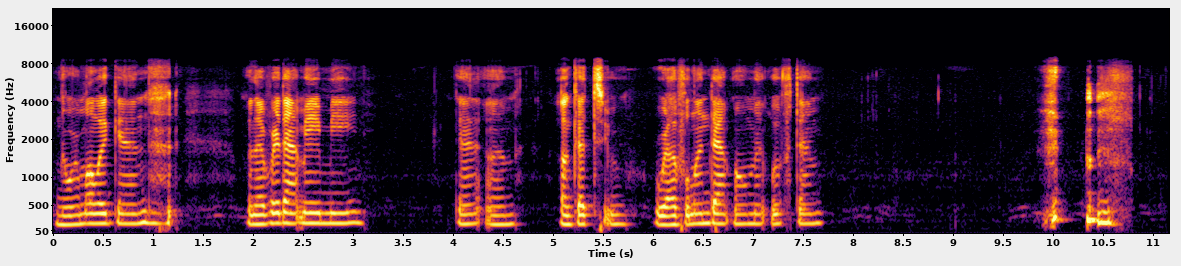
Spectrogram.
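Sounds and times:
speech: 0.0s - 1.4s, 2.0s - 3.2s, 4.0s - 7.8s, 9.9s - 10.8s
person clearing throat: 9.9s - 10.8s.

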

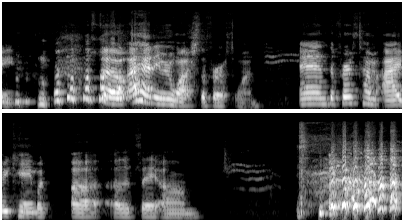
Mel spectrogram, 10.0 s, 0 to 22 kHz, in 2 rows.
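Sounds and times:
speech: 0.0s - 7.5s, 8.7s - 9.9s
laughter: 0.1s - 1.6s, 8.7s - 9.9s
hungry cat meowing: 3.2s - 3.8s, 7.8s - 8.6s.

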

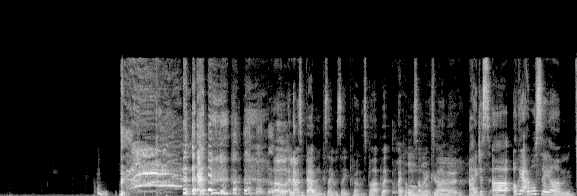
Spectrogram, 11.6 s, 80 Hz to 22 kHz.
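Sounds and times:
person making an exaggerated cartoonish gulping noise with their voice: 1.8s - 2.4s
more than one person laughing loudly: 2.4s - 6.2s, 7.8s - 9.3s
speech: 5.6s - 11.5s.

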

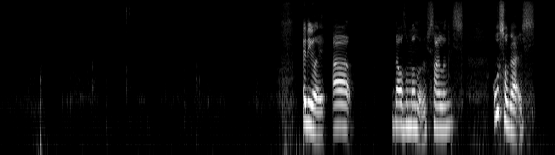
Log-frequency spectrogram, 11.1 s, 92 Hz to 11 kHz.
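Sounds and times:
typing on a computer keyboard: 1.7s - 2.8s, 3.6s - 4.3s
speech: 6.1s - 7.1s, 7.8s - 10.8s.

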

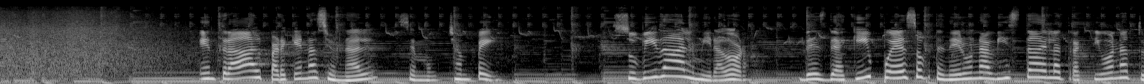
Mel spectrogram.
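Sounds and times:
steady loud rushing water: 0.0s - 1.9s
speech: 2.0s - 5.1s, 6.2s - 11.4s.

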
